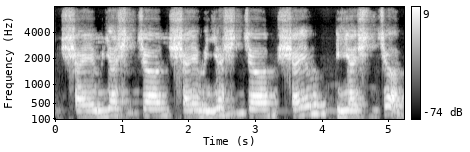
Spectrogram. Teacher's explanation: य का विशेष ध्यान रखेंगे क्योंकि इसको बोलने में कई बार य गायब हो जाता है, शैवश्च ऐसे बोल देते हैं लोग, ये गलत है।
